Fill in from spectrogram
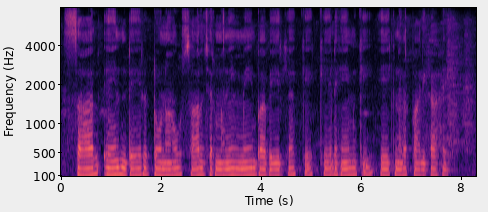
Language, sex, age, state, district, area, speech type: Hindi, male, 45-60, Uttar Pradesh, Ayodhya, rural, read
